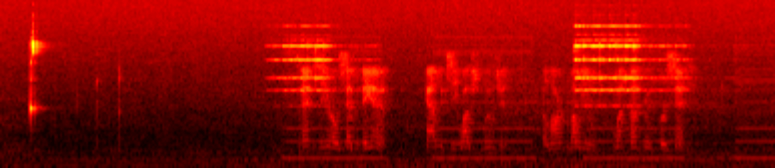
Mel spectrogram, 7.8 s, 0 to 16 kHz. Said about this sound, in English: That's the Samsung Galaxy S10 going off. It's going to find it now.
